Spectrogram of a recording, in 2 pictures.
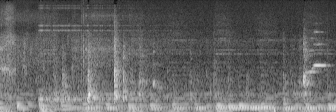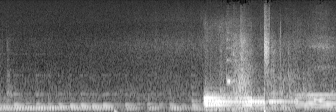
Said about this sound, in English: That wonderful sound you can hear in the background is the the creaking of the corrugated iron roof. I'm standing in a a garden shed.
